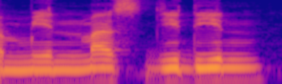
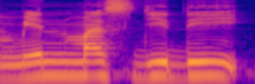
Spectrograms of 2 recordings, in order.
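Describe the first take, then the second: First: "min masjidin" closing on -in; correct tanwin ending. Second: "min masjidi" higher, left open on i; ending without tanwin. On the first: Teacher giving the required reading, "min masjidin" with tanwin. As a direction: finish "min masjidin" with a clear final n. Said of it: "Harus dibaca". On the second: Teacher showing the misreading, "min masjidi" missing its n. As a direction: drop the final n from "min masjidi". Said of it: "Tidak dibaca". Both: Shown as a demonstration.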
